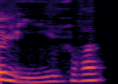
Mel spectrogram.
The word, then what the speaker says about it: livres: la fin des mots ce s final ne se prononce pas on dit livre fille homme un livre de livres trois livres une femme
